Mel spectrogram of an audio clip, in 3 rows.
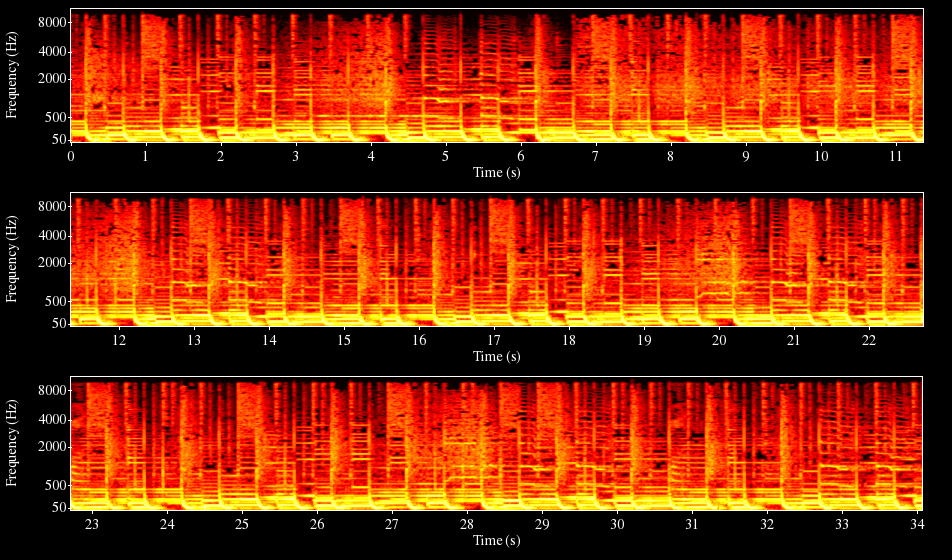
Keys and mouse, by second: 0.3 click, 2.0-4.8 drag, 5.5-34.0 alt+drag, 12.1 alt+middle click.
